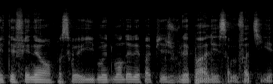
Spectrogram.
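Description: A man talks with a fairly low pitch. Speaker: panel speaker on African digital entrepreneurship; panel expert. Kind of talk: panel discussion. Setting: conference stage with audience. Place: hall. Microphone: handheld.

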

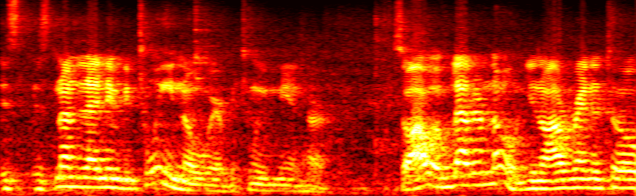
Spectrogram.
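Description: Audible room echo and light background noise surround speech delivered at a very fast pace. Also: man. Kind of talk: casual group discussion. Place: shop. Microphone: phone near.

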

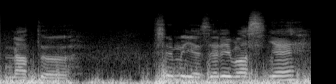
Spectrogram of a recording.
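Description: Over loud background noise, a man speaks at a very slow pace in a dry recording with no echo. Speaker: travel vlogger. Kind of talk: casual vlog chat. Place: open country. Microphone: phone near.

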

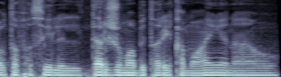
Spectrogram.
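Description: A man talks in a dark, mellow tone at a fairly low pitch and a moderate pace. The background is quiet and the sound is dry with no echo. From Libya. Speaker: podcast host. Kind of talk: casual chat. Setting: studio. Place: home room. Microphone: handheld.

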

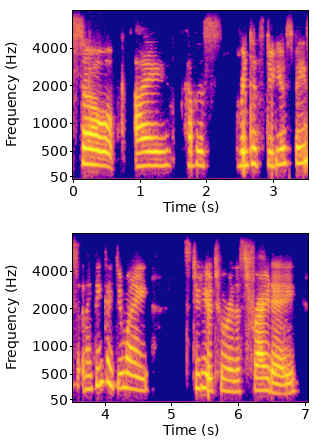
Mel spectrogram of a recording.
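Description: Against a quiet background, a woman speaks at a very slow pace with fairly high pitch and lively intonation. The sound is dry, with no echo. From Mexico, raised in US South. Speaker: potter and illustrator. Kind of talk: casual panel talk. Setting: video call. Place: workshop.

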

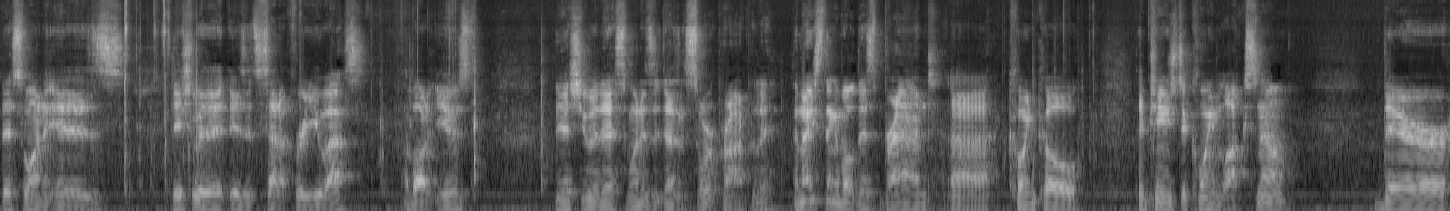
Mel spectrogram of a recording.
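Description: A man's very deep, low voice at a fairly slow pace, with fairly even intonation, long, frequent pauses and light background noise. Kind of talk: casual vlog walk-through. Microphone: phone near.

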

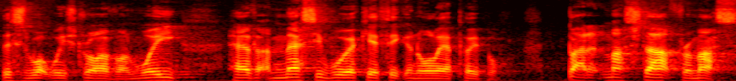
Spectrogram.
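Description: A man with an Australian accent, at a medium pitch and a fairly quick pace, in a monotone, flat intonation. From Sydney, Australia. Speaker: rugby league football director; guest. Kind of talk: keynote talk to business audience. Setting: stage with audience. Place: meeting room.

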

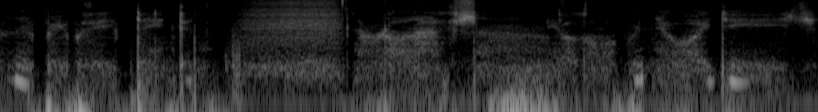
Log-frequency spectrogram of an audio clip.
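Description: A man whispering in a gentle tone at a very slow pace, with a dry sound with no echo under loud background noise. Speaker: home video creator. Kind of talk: casual vlog chat. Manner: gentle close-mic whisper. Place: home room. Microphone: studio mic.

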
